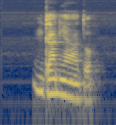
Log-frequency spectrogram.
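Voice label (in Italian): "nervoso", Italian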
